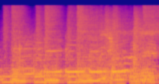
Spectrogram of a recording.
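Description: Live blues band playing: electric guitar and drum kit under a held lead line that bends slightly in pitch.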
